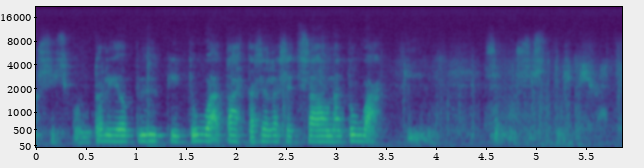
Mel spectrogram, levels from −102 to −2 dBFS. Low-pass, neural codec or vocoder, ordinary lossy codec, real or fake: none; vocoder, 44.1 kHz, 128 mel bands, Pupu-Vocoder; none; fake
